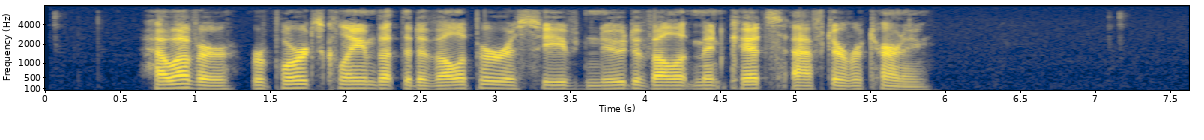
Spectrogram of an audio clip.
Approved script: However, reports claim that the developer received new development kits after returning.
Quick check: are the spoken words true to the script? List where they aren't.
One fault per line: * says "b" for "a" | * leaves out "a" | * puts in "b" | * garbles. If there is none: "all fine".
all fine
